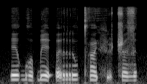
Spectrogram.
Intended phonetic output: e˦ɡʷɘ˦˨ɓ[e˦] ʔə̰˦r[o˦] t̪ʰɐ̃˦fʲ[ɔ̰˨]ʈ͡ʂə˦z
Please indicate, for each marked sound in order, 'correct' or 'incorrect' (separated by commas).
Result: correct, incorrect, correct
